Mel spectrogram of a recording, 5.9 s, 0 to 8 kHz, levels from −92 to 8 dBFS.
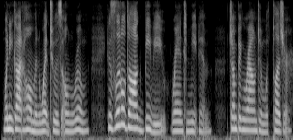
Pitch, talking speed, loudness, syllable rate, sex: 215 Hz, 235 wpm, -20 LUFS, 5.4 syllables/s, female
